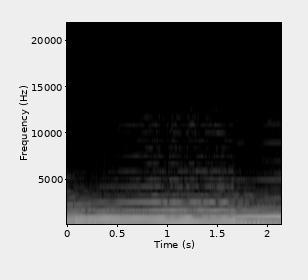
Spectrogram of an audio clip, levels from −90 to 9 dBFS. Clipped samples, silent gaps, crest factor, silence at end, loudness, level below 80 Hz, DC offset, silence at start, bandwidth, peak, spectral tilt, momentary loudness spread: under 0.1%; none; 12 dB; 0 s; -33 LUFS; -66 dBFS; under 0.1%; 0 s; 10.5 kHz; -22 dBFS; -5 dB/octave; 2 LU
